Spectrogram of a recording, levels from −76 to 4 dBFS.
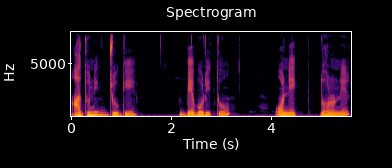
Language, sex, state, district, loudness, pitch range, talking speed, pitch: Bengali, female, Tripura, West Tripura, -16 LUFS, 175-215 Hz, 55 wpm, 195 Hz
